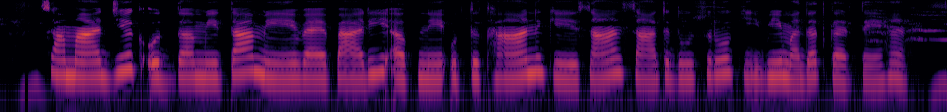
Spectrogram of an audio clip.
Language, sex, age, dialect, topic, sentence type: Hindi, female, 18-24, Kanauji Braj Bhasha, banking, statement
